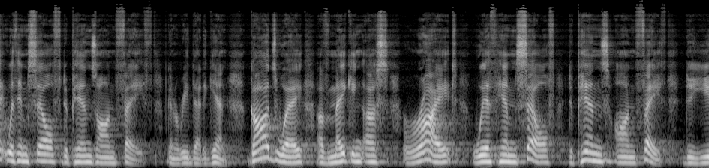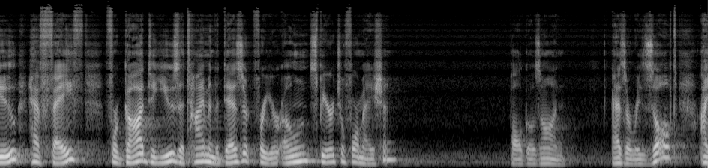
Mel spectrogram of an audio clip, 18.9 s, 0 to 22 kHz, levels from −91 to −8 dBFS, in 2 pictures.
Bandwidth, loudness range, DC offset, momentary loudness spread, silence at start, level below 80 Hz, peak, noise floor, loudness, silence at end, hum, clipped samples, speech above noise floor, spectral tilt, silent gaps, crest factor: 19 kHz; 11 LU; under 0.1%; 12 LU; 0 s; -72 dBFS; -12 dBFS; -63 dBFS; -29 LUFS; 0 s; none; under 0.1%; 35 dB; -5 dB/octave; none; 18 dB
